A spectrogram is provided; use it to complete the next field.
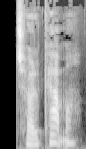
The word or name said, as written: TOLDKAMMER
